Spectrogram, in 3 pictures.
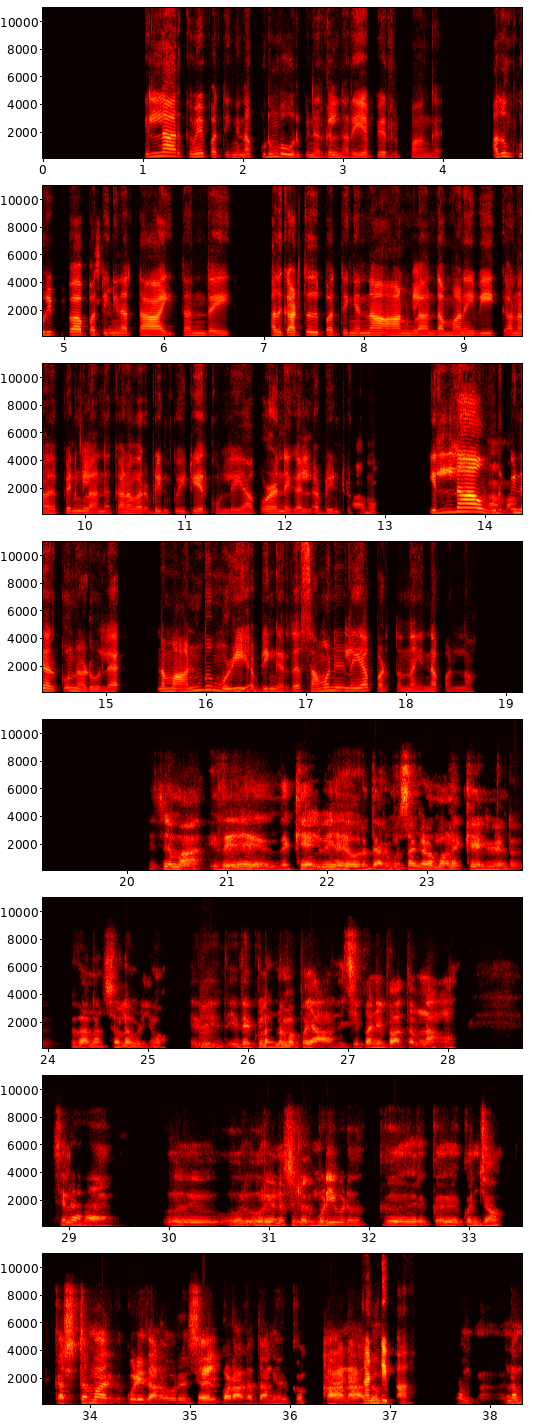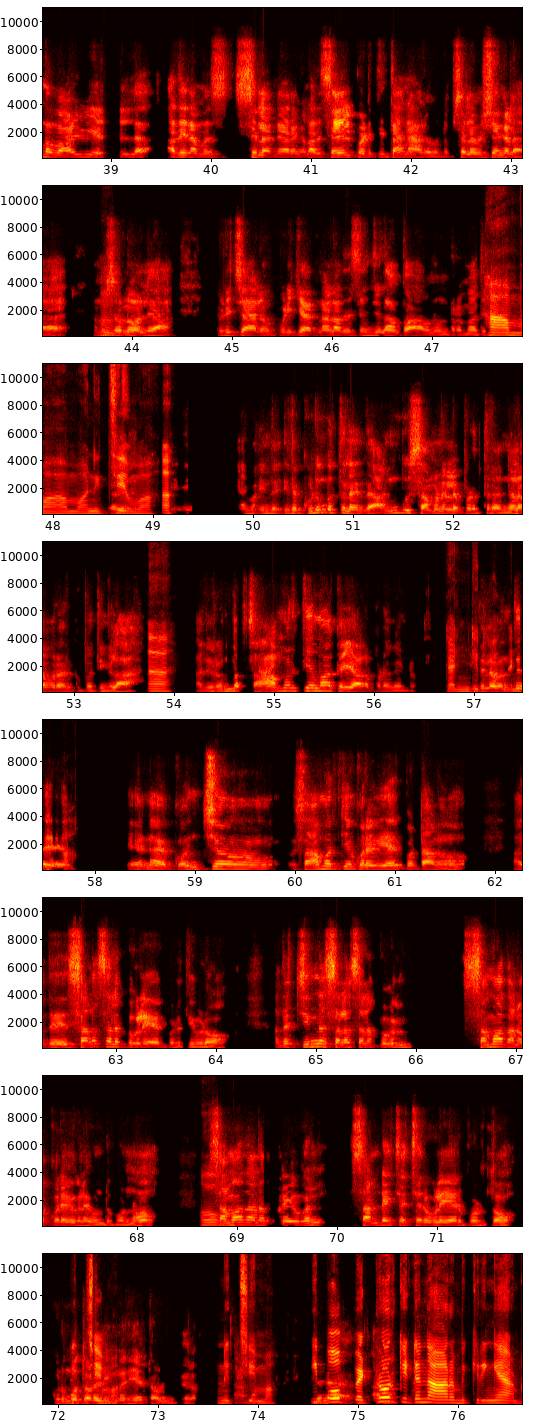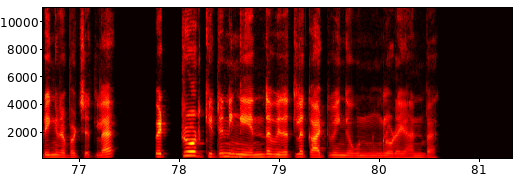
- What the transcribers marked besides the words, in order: other background noise; laughing while speaking: "ஆமா, ஆமா நிச்சயமா"; other noise
- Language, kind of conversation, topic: Tamil, podcast, அன்பை வெளிப்படுத்தும் முறைகள் வேறுபடும் போது, ஒருவருக்கொருவர் தேவைகளைப் புரிந்து சமநிலையாக எப்படி நடந்து கொள்கிறீர்கள்?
